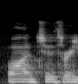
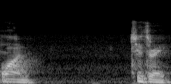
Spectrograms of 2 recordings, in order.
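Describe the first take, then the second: First: The count has a steady, even rhythm. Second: The count has a varied, uneven rhythm.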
